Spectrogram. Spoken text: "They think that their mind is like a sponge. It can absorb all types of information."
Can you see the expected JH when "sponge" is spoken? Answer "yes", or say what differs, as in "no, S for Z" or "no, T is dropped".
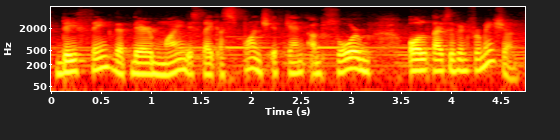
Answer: no, CH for JH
